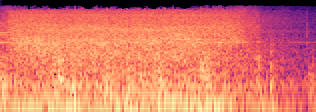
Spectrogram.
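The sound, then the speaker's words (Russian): A loud, steady rush of air and rail noise from a metro train, like pneumatic brakes releasing as it starts moving, fading away over the last second. No voices. “Метро. Пока вы стоите в пробках, мы начинаем движение.”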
